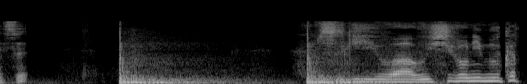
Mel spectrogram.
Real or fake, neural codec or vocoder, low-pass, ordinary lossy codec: real; none; none; none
